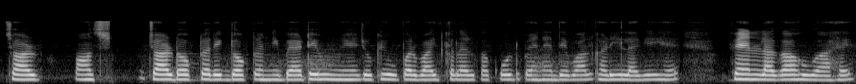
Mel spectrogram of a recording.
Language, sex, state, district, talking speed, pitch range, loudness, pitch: Hindi, female, Bihar, Kishanganj, 175 wpm, 220-230 Hz, -16 LUFS, 225 Hz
